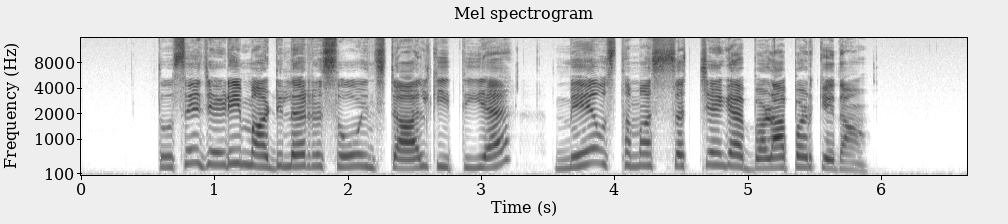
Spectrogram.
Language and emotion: Dogri, angry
